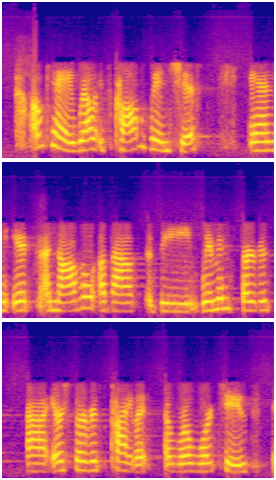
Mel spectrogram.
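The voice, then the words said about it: Southern American accent. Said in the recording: “Southern Belles ... I just love the accent.”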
